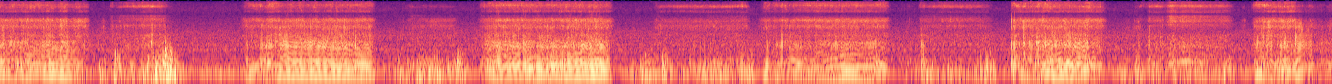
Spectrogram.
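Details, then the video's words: Sleeping male dog Dakota snoring very loudly: heavy, low, rattling breaths come in repeated drawn-out surges, each a second or two long, broken by short pauses between inhalations. "Dakota snores really really LOUD!!!!!!"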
